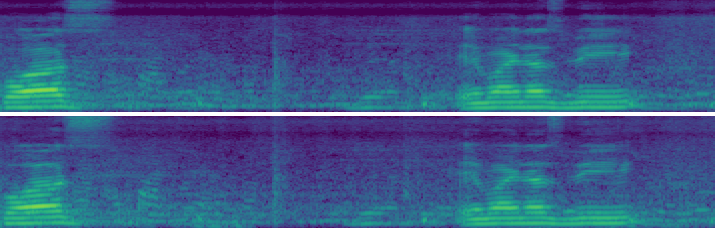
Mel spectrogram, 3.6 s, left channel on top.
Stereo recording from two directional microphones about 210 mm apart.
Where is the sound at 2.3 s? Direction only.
25° left (ahead or behind).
